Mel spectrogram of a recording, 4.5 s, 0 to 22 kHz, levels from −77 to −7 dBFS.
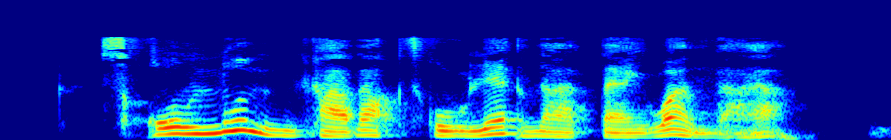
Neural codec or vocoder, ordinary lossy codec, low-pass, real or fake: codec, 16 kHz, 1 kbps, FreqCodec, larger model; MP3, 32 kbps; 7.2 kHz; fake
